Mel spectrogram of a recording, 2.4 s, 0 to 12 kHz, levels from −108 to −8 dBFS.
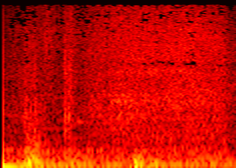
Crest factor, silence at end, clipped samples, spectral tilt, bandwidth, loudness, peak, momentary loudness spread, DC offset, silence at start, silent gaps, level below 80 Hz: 18 dB; 0 s; under 0.1%; -4 dB/octave; 11.5 kHz; -50 LUFS; -28 dBFS; 8 LU; under 0.1%; 0 s; none; -50 dBFS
